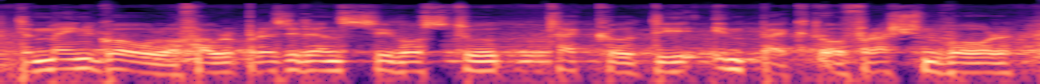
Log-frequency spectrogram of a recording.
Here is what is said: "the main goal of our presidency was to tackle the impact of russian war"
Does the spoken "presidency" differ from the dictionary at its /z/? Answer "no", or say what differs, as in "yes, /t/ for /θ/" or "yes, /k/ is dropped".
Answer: no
